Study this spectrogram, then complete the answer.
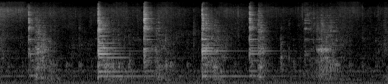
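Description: A spoon repeatedly stirs ivy gourd masala curry in a pan, making sharp scraping strokes about every half second, each followed by a soft sizzle.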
